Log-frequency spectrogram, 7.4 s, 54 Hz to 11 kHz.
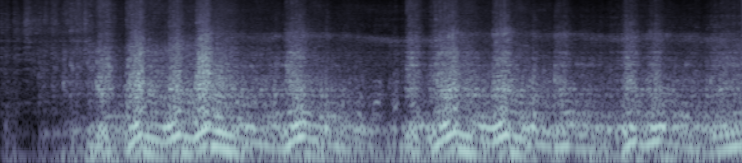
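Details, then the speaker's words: Twin-turbo small-block V8 GTO with Holley carburetor, on a wet day: deep rumble surges and sags unevenly while the throttle is blipped to keep it running; rough idle from a poorly adjusted carburetor. "The carburetor's poorly adjusted on it. It doesn't idle great, but that just tells me that this thing is meant to be, living wide open. It doesn't have time for idling."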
